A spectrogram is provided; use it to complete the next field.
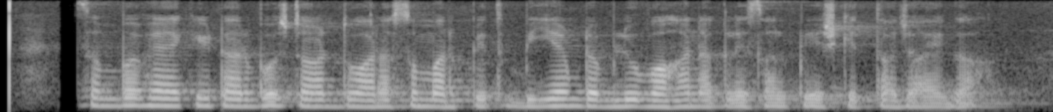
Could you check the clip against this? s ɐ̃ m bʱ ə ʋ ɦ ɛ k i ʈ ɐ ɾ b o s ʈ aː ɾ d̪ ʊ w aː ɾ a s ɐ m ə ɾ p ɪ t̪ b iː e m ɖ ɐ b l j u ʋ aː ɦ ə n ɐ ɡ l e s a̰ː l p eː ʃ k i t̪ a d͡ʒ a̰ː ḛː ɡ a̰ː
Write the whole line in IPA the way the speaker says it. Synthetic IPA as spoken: s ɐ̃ m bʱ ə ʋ ɦ ɛ k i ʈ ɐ ɾ b o s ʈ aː ɾ d̪ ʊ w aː ɾ a s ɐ m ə ɾ p ɪ t̪ b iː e m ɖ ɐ b l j u ʋ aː ɦ ə n ɐ ɡ l e s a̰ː l p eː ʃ k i t̪ a d͡ʒ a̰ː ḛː ɡ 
